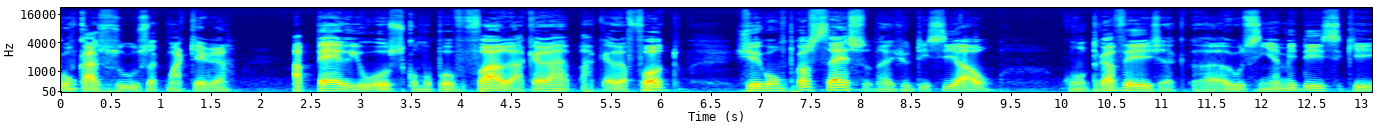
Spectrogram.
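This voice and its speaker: Very slowly and with lively intonation, a man speaks at a very deep, low pitch with vocal fry. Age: 70s. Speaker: physician. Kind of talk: podcast interview.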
